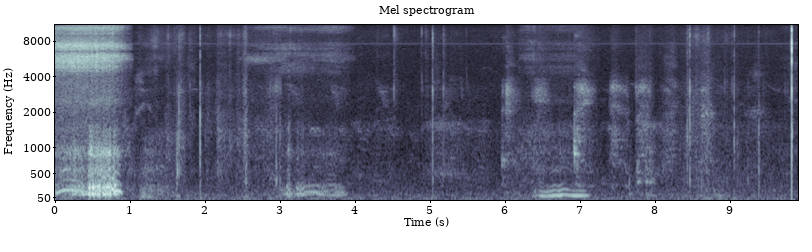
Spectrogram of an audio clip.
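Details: Aunt snoring during sleep: three low, rumbling snores on in-breaths with quiet gaps and faint background sounds between; ordinary snoring.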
